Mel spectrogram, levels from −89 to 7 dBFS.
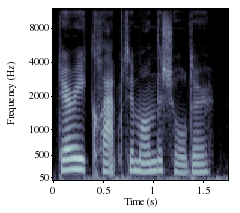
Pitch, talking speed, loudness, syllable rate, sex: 185 Hz, 205 wpm, -19 LUFS, 5.9 syllables/s, female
